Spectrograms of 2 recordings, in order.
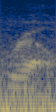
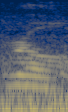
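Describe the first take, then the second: First: The vowel sounds like the one in 'mail'. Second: The vowel sounds like the one in 'pole'. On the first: This is how the company itself says the name. "they pronounce it rail" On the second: This is how some outsiders say the name. "Some people pronounce it roll"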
